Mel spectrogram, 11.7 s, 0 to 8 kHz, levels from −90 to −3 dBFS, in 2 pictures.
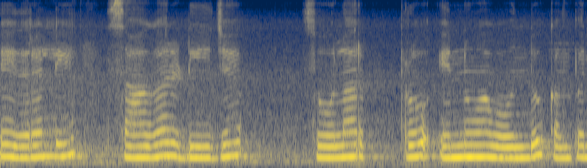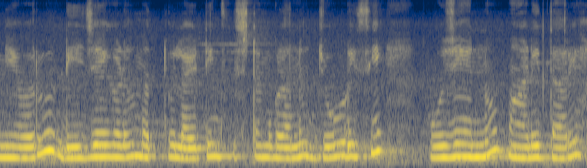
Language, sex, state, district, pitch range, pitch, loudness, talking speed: Kannada, female, Karnataka, Koppal, 200-220 Hz, 210 Hz, -13 LUFS, 95 wpm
